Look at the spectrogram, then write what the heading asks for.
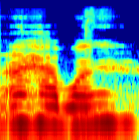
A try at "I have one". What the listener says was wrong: you see you're saying had and have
